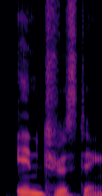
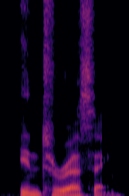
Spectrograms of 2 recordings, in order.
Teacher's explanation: We almost always drop that first unstressed e sound. We say interesting, not the full four syllable.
